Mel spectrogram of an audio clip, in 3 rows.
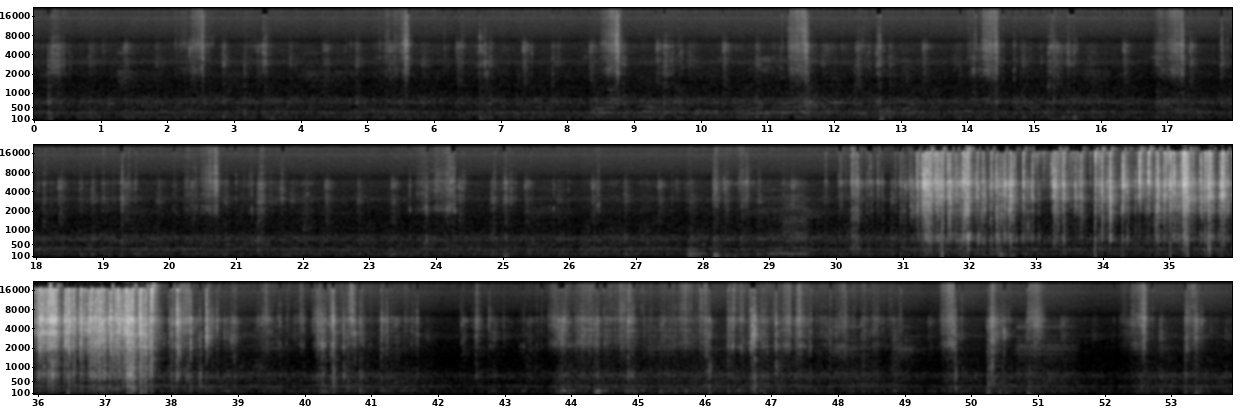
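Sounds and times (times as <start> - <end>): foil wrapper tearing and crinkling: 31.0 - 38.5.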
